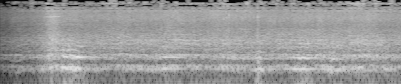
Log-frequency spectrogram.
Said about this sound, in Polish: Dużo jest takich pszczół, które takie pomarańczowe nóżki mają, to noszą teraz pyłek z nawłoci.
